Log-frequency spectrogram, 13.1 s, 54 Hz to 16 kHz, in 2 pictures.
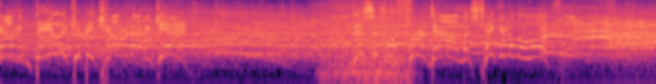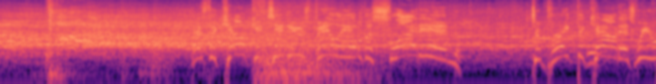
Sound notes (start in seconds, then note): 4.3 crowd chatter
